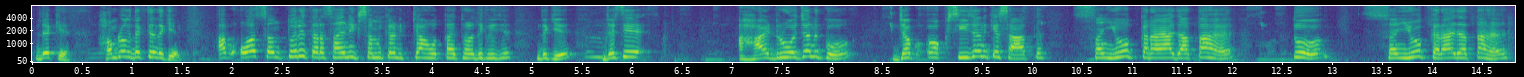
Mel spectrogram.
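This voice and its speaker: A man teaching a coaching class, often asking students questions and repeating the answers. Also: very high voice.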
